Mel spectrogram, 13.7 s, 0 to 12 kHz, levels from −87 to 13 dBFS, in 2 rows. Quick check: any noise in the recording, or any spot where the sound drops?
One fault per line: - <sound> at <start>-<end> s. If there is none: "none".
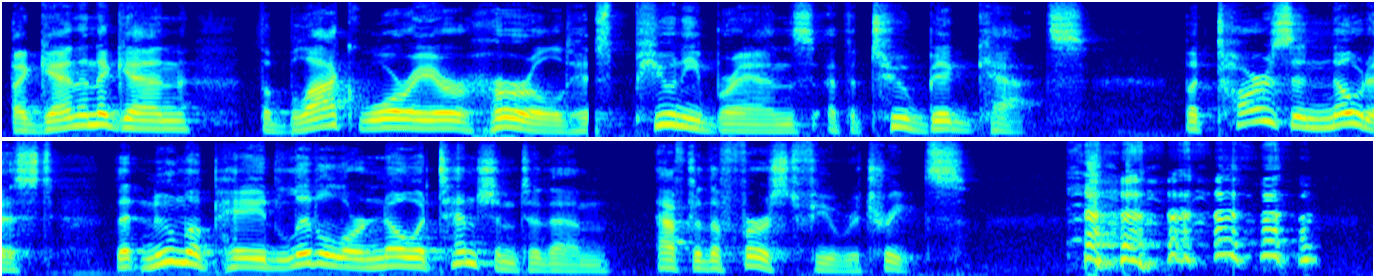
- dropout at 2.9-3.0 s
- laugh at 12.2-13.5 s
